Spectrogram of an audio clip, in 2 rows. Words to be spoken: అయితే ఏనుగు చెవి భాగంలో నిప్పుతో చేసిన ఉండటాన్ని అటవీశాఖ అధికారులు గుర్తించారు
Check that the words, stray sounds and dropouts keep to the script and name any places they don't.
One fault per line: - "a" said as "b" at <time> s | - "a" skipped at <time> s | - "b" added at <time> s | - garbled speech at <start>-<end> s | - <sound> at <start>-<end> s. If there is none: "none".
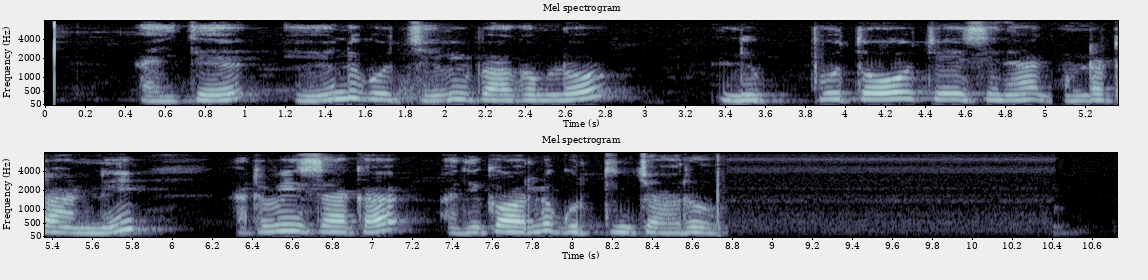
none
